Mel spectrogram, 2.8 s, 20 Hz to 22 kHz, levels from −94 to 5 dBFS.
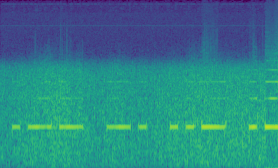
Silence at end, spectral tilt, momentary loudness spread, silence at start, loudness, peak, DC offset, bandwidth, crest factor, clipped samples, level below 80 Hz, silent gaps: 0 s; -3 dB/octave; 6 LU; 0 s; -15 LUFS; -6 dBFS; under 0.1%; over 20 kHz; 10 dB; under 0.1%; -44 dBFS; none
